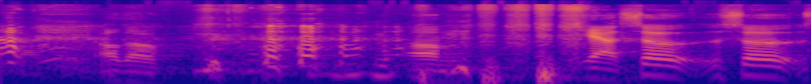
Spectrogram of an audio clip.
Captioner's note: laughter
